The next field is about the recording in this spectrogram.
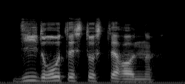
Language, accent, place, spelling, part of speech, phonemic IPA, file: French, France, Lyon, dihydrotestostérone, noun, /di.i.dʁɔ.tɛs.tɔs.te.ʁɔn/, LL-Q150 (fra)-dihydrotestostérone.wav
- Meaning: dihydrotestosterone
